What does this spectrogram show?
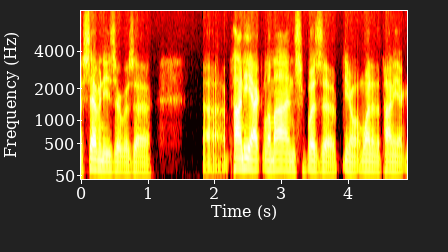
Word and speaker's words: Le Mans: Yeah, the French is Le Mans, Le but Mans. we always Le Mans, yeah. Okay. But we always say Le Mans.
